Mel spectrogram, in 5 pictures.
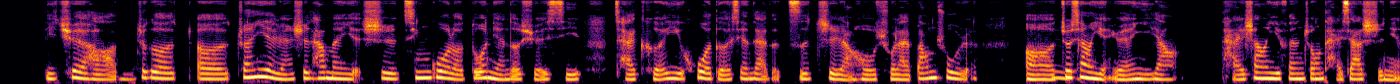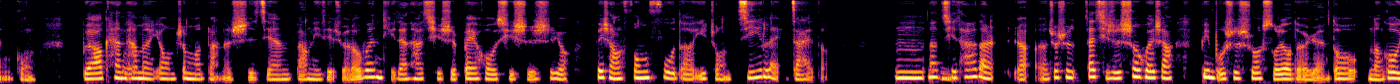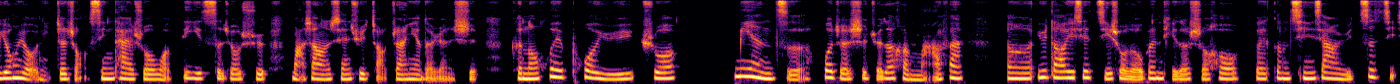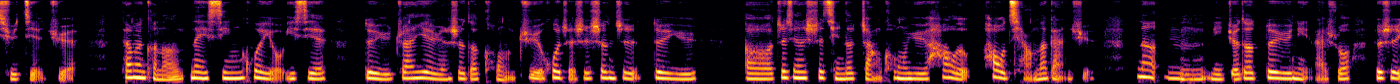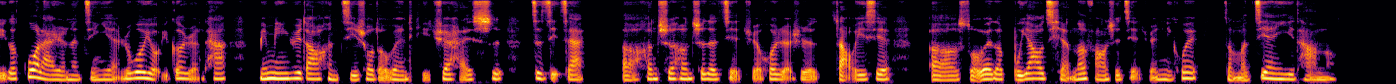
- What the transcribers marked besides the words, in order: none
- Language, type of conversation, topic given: Chinese, podcast, 你怎么看待寻求专业帮助？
